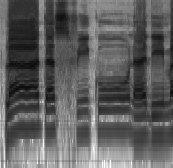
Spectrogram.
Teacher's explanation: Maka kita lihat ma asalnya 2 harakat di ma akum. Karena bertemu setelahnya hamzah, maka ma-nya menjadi 4 atau 5 harakat. Dan inilah yang kita namakan dengan mad wajib muttasil.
